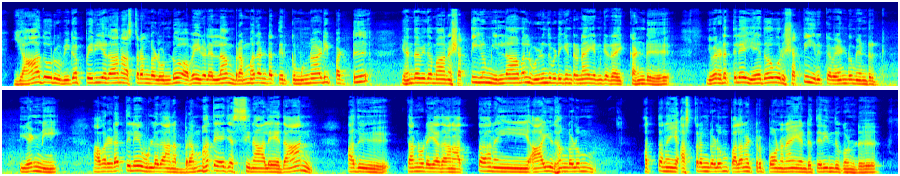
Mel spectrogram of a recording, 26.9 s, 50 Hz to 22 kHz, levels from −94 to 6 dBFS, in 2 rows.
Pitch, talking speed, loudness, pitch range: 180 Hz, 85 wpm, -10 LUFS, 165-200 Hz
